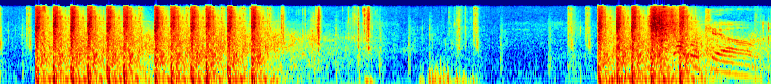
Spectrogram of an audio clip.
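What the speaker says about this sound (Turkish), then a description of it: "Kendisini tekrardan vurdum." Rapid bursts of gunfire from a battle royale video game, firing in dense volleys for several seconds, falling quiet, then resuming in a loud closing burst with a whooshing game effect at the end.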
